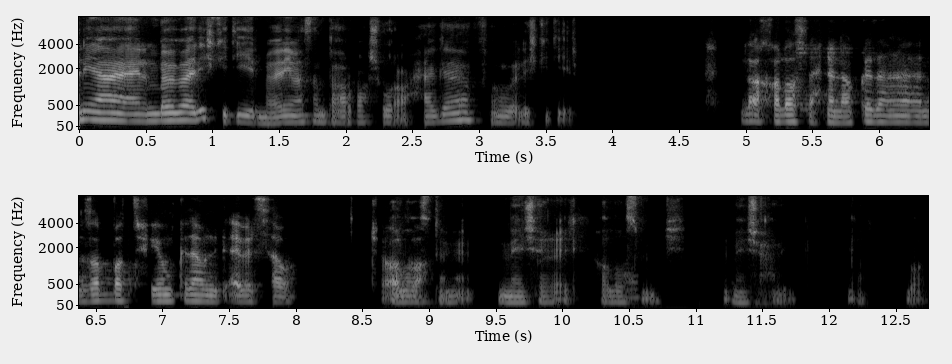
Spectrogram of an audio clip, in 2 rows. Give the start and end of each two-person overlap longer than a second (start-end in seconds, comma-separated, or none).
none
